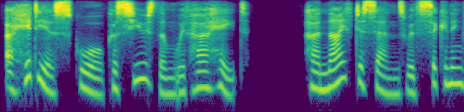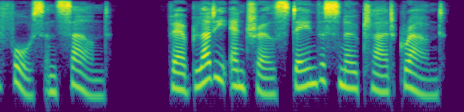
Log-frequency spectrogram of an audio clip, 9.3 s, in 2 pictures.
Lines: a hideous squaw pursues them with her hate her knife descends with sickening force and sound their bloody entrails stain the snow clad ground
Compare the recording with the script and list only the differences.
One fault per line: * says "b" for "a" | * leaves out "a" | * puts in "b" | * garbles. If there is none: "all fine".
all fine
